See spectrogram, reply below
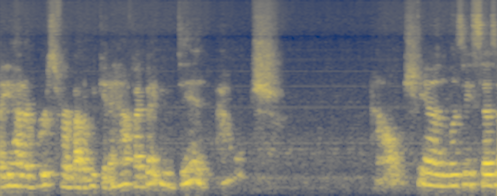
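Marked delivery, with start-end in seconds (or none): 2.8-3.5 breathy whispered ouch, rising. Real, not acted. Sympathy for a week-long bruise. 4.7-5.2 soft unvoiced ouch, falling; whispered ouch. Real, not acted. Sympathy for a week-long bruise.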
